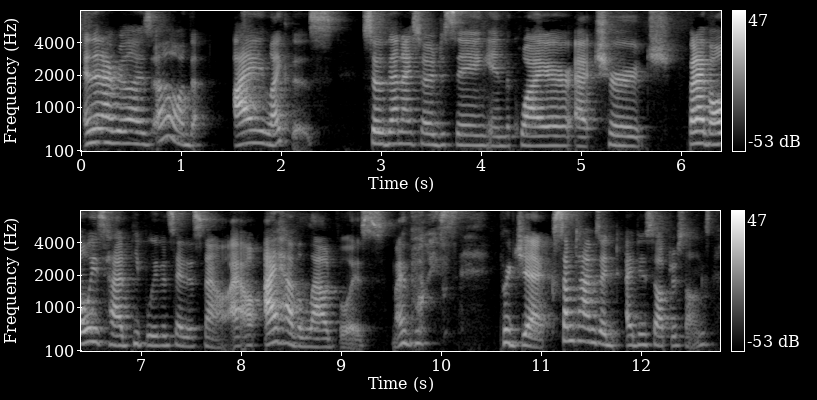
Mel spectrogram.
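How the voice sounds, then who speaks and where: A woman's voice: mid-range voice, normal speed, fairly bright tone. Young woman singer-songwriter from georgia, casual chatty interview talk, lots of little laughs and "you know". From Athens, Georgia.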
